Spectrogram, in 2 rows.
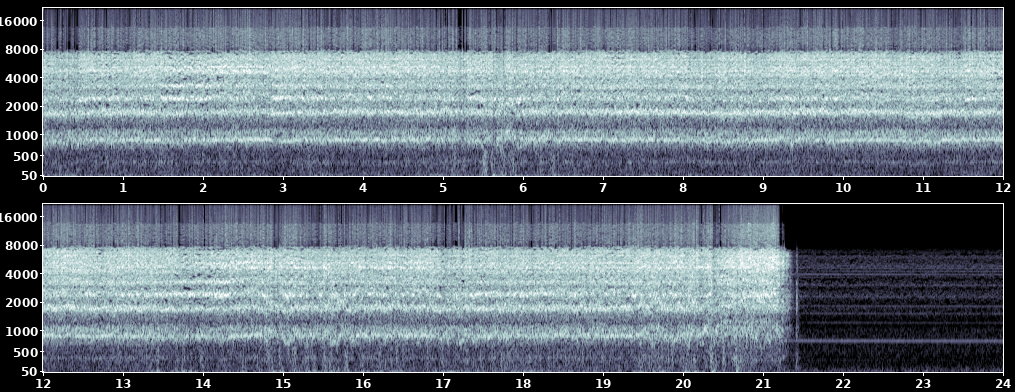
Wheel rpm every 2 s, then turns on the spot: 220, 230, 240, 230, 220, 230, 230, 220, 230, 230, 170, 0.
none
